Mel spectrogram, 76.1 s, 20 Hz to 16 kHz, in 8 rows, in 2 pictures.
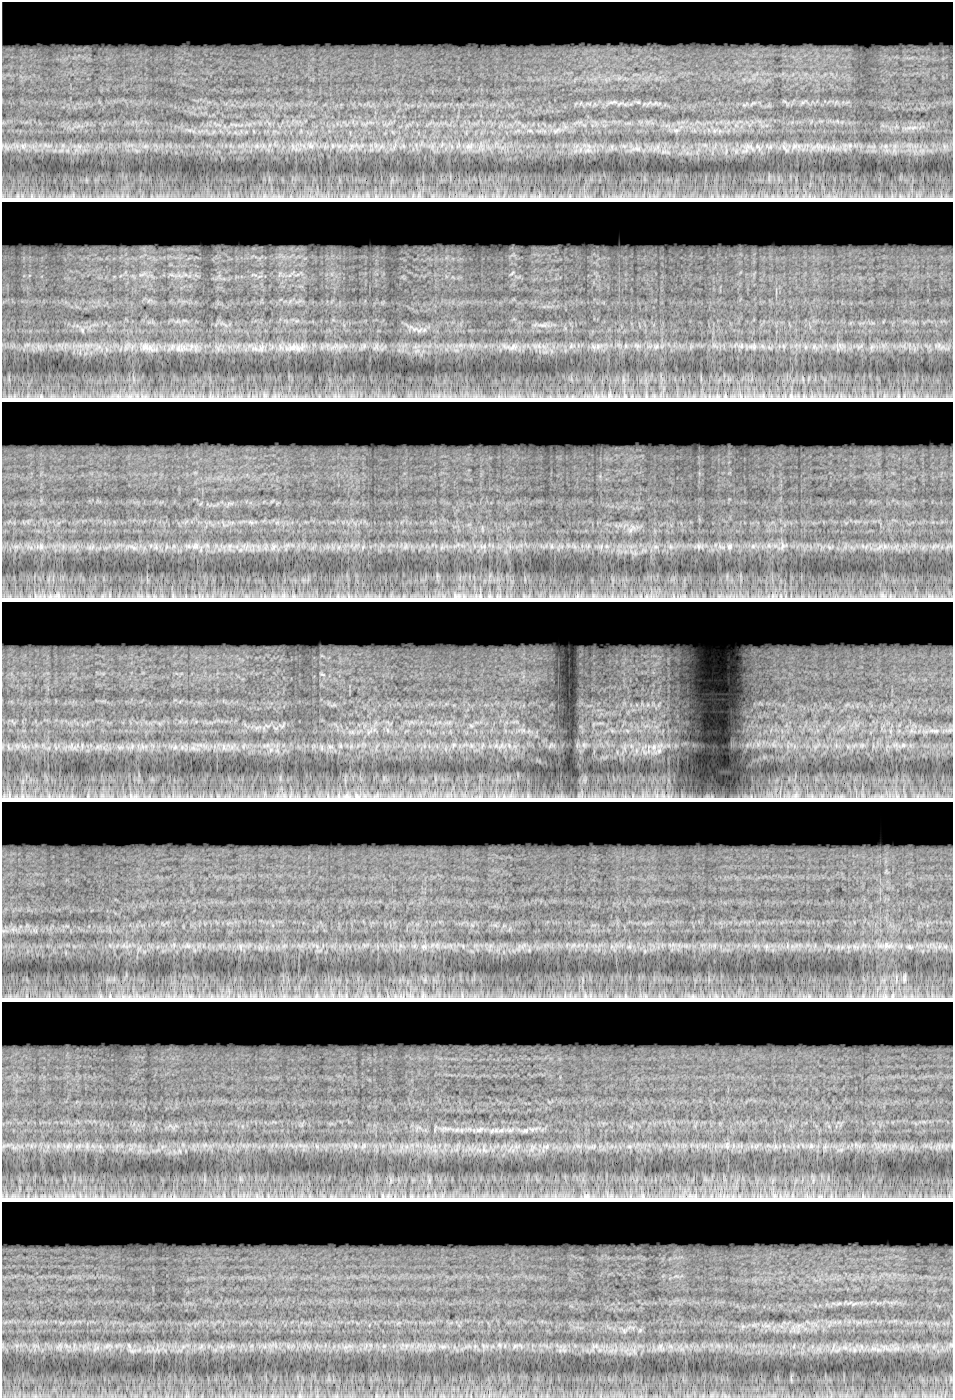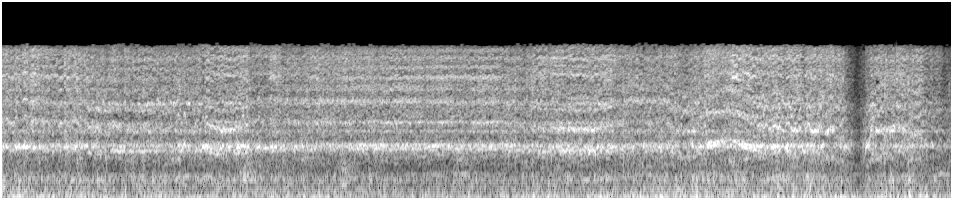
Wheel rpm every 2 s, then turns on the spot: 220, 200, 200, 220, 220, 220, 230, 230, 240, 230, 230, 230, 230, 230, 240, 220, 180, 80, 160, 200, 230, 230, 230, 230, 230, 230, 220, 240, 230, 230, 230, 220, 220, 230, 220, 230, 220, 160.
34-36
